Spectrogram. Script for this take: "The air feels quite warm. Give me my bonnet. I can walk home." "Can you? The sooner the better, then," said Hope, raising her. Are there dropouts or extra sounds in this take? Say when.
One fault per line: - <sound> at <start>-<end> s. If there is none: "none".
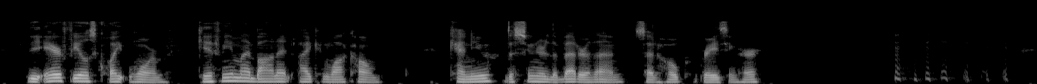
- laugh at 8.9-10.1 s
